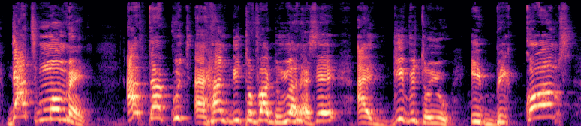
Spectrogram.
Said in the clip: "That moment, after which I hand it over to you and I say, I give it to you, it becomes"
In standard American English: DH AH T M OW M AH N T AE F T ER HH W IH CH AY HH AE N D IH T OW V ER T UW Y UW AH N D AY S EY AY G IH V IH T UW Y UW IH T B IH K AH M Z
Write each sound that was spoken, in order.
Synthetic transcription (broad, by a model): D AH T M OW M AH N T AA F T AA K W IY CH AY HH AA N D IH T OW F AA T UW Y UW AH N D AY S EY AY G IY V IH T UW Y UW IH T B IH K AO M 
